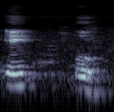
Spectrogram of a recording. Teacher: जिनके उच्चारण में मुख का आधे से अधिक भाग बंद रहता है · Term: अर्ध समृद्ध स्वर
